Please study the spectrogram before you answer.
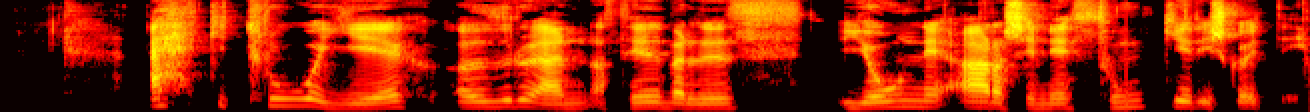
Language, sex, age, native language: Icelandic, male, 20-29, Icelandic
